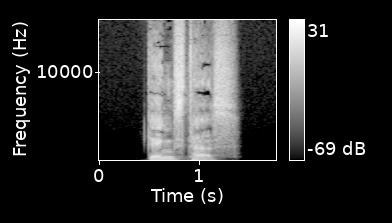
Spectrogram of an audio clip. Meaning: genitive singular of Gangster
- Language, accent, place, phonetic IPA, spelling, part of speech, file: German, Germany, Berlin, [ˈɡɛŋstɐs], Gangsters, noun, De-Gangsters.ogg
